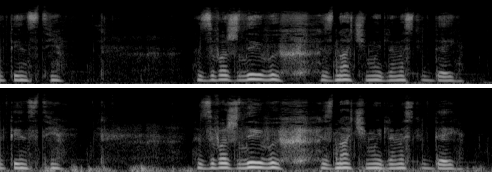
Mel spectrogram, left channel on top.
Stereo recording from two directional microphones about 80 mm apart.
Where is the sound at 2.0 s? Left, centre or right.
Left.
